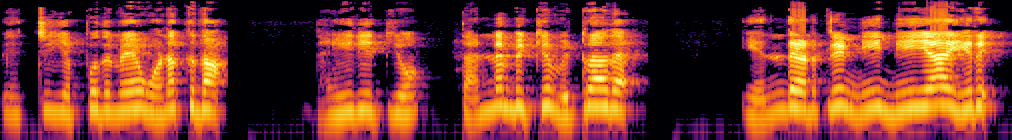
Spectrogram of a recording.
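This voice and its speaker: A woman's voice: high-pitched, fairly quick, fairly bright tone, pitched below the performer's own voice. A woman putting on a firm older mother-in-law. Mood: advising. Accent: Tirunelveli Tamil. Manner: firm, advising tone. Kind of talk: comic skit acting.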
